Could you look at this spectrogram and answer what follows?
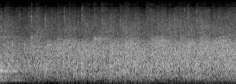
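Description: Church congregation giving applause during a Spanish-language service, a thick continuous roar of many clapping hands, loud and even for the whole stretch with no speech on top.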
